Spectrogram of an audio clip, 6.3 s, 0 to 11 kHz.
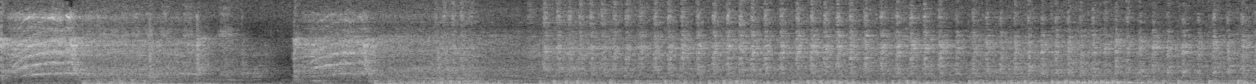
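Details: Vader 125 Grom-clone motorcycle, first start attempt after assembly, choke up. Rapid repeated cranking at about three turns a second that never catches. No fuel in the carburetor bowl; fuel starvation, possibly an empty tank.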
